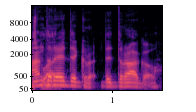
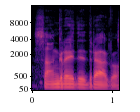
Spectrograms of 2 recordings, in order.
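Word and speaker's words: sangre de drago: Sanre drago. Sanre drago.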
